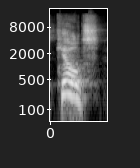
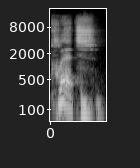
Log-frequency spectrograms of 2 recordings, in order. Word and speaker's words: Kiltz: So I added a T so they pronounced it properly, which Kilz is Kilts. But now they call me Dr. Klitz.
